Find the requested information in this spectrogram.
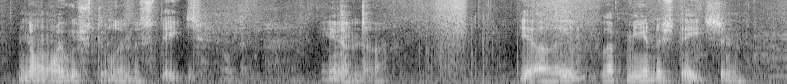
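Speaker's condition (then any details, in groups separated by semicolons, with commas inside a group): Traumatic brain injury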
